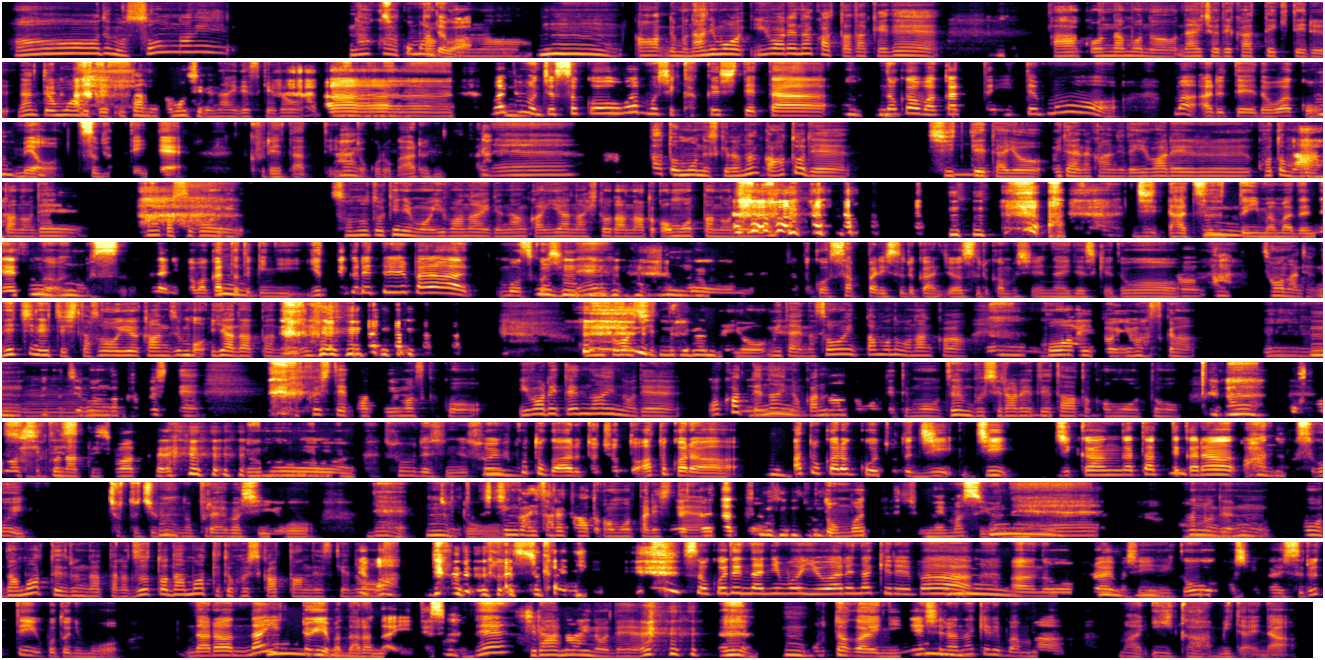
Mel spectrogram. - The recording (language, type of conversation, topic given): Japanese, podcast, 同居している家族とのプライバシーは、どうやって確保していますか？
- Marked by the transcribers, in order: chuckle; laugh; chuckle; laugh; chuckle; chuckle; chuckle; chuckle; laughing while speaking: "でも確かに"; laugh; chuckle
